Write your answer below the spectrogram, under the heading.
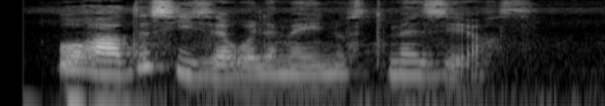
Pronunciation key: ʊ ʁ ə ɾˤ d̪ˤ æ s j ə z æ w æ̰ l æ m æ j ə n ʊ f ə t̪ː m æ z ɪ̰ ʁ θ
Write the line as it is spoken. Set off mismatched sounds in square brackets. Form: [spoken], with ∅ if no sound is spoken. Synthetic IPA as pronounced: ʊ ʁ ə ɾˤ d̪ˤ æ s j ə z æ w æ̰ l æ m æ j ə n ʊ [θ] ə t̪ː m æ z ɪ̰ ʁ θ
